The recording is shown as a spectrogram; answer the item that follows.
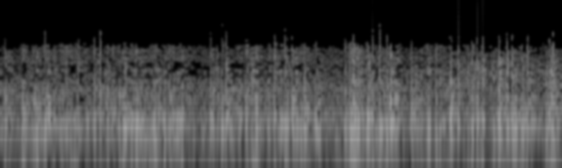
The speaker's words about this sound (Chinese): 现场升起了巨大的蘑菇云，大家可以看一下，好像爆炸还不止一次。先是升起了一个蘑菇云，紧接着现场好像又炸了一两次啊！ 啊，二次爆炸了，二次爆炸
